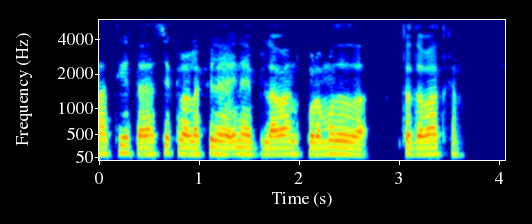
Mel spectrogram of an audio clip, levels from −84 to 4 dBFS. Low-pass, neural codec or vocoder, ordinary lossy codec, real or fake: 5.4 kHz; none; none; real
